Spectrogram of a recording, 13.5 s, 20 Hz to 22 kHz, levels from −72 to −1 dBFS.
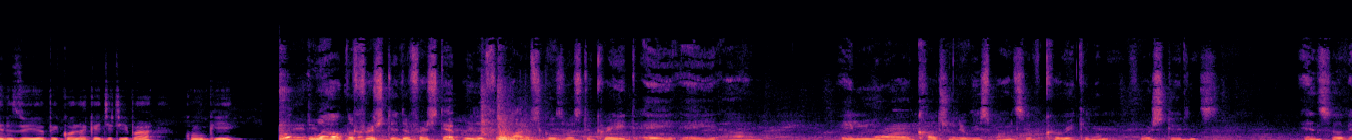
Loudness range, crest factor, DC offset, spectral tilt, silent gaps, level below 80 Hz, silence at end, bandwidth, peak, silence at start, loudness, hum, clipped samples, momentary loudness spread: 8 LU; 20 dB; under 0.1%; -6 dB/octave; 2.63-2.79 s; -40 dBFS; 0 s; 16.5 kHz; -2 dBFS; 0 s; -23 LUFS; none; under 0.1%; 18 LU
